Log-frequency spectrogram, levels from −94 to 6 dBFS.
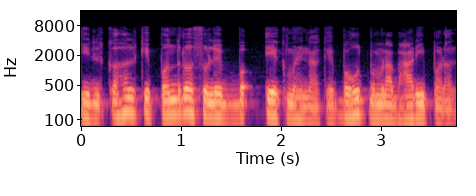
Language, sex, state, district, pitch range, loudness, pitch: Maithili, male, Bihar, Saharsa, 100-120 Hz, -16 LUFS, 110 Hz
